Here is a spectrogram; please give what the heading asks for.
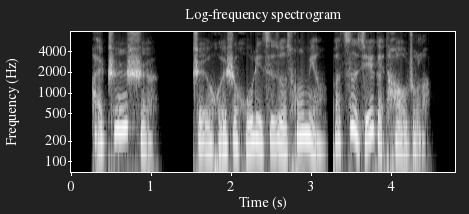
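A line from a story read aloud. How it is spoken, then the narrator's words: Whispered. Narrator (Chinese): 郑月……悄声说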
